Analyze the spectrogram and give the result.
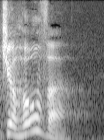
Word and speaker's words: Jehovah: We pronounce it Yahweh. Some people pronounce it Jehovah.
